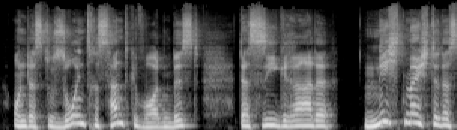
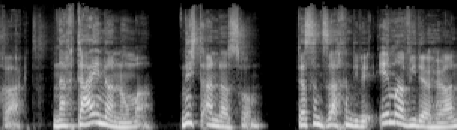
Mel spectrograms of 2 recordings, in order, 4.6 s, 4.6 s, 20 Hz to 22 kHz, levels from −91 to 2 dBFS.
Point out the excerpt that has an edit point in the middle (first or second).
second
